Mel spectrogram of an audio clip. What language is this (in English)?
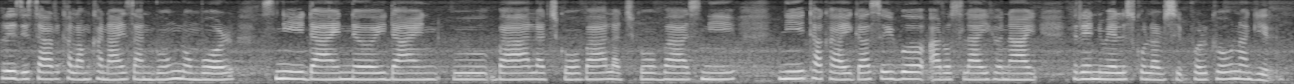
Bodo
